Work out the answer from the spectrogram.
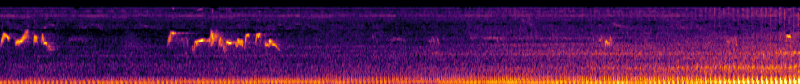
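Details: A wild-caught red-whiskered bulbul (Pycnonotus jocosus), moulting and fluffing out its feathers, sings two short, bubbly warbled phrases of quick rising and falling whistles over a steady low hum that grows louder toward the end.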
